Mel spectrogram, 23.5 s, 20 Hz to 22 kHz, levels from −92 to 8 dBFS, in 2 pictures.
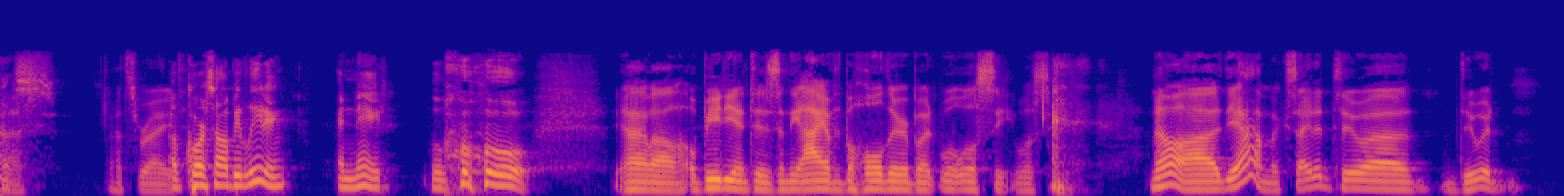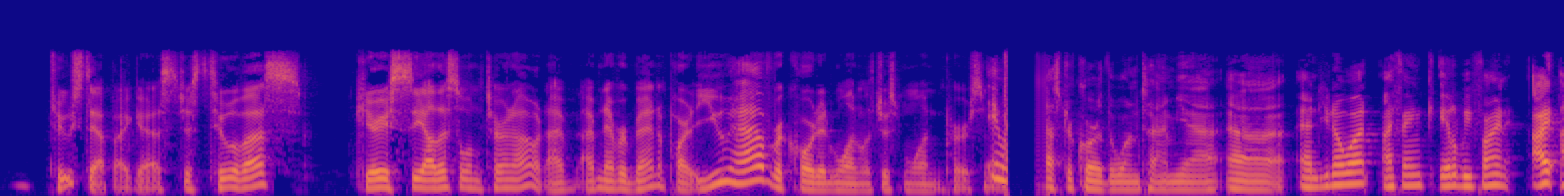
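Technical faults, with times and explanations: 3.33 to 3.35 s, skip ahead. About a second of speech is missing. Playback jumps straight over it with no gap and no filler. The two sides are joined almost directly, so the speech lurches forward mid-flow. Audio that was already waiting took the place of the lost stretch. That stretch was dropped either on the way or by the jitter buffer when it overflowed. The delay shrank by about the same second.
4.55 to 6.32 s, jitter buffer speed-up. The speech runs at about 118% speed while the pitch stays the same, and it sounds hurried. It ends just before "beholder but we'll we'll". The buffer was holding more audio than it aims for. To bring the delay down, the receiver cut out short pieces of one or a few pitch periods, many times in a row. About a third of a second was removed in total.
19.25 to 19.59 s, cable pulled and plugged in. A live cable was pulled and then pushed back in, just before "record the one time". 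A pop marks the pull. Near silence follows for about 0.29 s. A burst of 60 Hz mains buzz lasts about 0.08 s, while only the tip touches. A second pop comes as the sound returns.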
